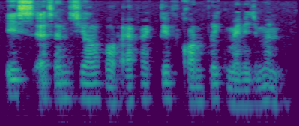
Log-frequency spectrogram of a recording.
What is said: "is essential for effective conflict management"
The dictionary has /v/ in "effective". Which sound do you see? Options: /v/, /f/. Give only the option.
/f/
